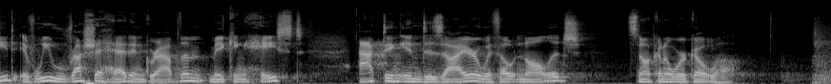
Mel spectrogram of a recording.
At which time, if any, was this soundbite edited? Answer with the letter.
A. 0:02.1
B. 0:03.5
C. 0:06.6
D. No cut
D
